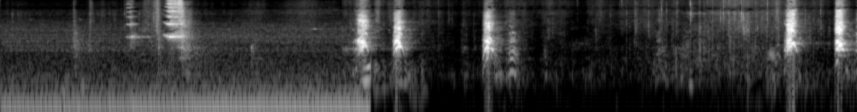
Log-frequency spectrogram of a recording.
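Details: Pet dog reacting to an unleashed golden retriever walking past in front of its home: a low engine-like rumble fills the first five seconds, then sharp barks come singly and in pairs with quiet gaps between.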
